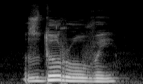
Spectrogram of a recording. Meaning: 1. healthy 2. in expressions
- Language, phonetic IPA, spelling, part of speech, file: Ukrainian, [zdɔˈrɔʋei̯], здоровий, adjective, Uk-здоровий.ogg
